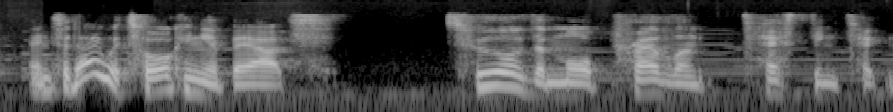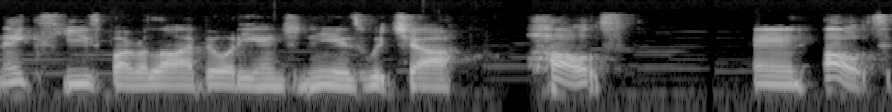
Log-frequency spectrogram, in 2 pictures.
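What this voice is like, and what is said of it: Strong noticeable accent. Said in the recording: “notwithstanding my outrageous accent”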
